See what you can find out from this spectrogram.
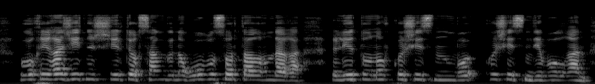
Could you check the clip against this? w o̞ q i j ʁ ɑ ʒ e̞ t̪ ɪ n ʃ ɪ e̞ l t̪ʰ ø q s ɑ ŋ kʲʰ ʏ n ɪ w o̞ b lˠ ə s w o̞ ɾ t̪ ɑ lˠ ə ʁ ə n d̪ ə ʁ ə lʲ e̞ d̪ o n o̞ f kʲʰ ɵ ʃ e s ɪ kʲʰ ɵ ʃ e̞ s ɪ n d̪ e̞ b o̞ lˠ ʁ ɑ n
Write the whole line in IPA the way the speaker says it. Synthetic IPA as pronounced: w o̞ q i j ʁ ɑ ʒ e̞ t̪ ɪ n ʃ ɪ e̞ l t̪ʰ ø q s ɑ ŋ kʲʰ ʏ n ɪ w o̞ b lˠ ə s w o̞ ɾ t̪ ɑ lˠ ə ʁ ə n d̪ ɑ ʁ ə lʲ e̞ t̪ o n o̞ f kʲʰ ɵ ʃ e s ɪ kʲʰ ɵ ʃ e̞ s ɪ n d̪ e̞ b o̞ lˠ ʁ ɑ n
